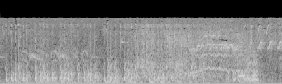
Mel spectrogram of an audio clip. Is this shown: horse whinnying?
yes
